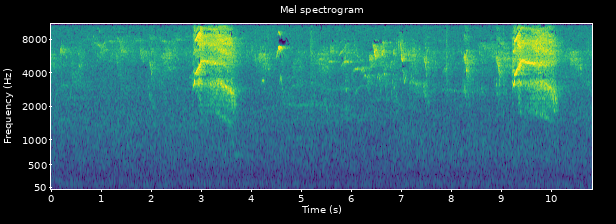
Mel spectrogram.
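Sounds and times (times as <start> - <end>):
steady background hiss: 0.0 - 10.8
bird high calls: 2.8 - 10.8.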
